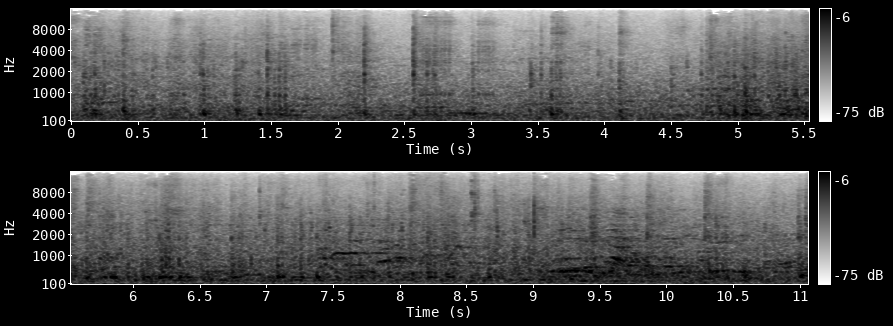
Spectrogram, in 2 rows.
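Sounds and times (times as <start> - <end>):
wheelchair rolling on cobblestones: 0.0 - 11.0.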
